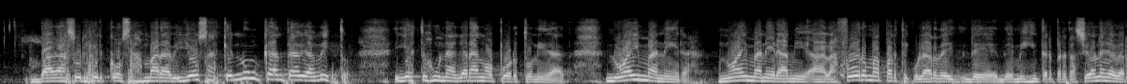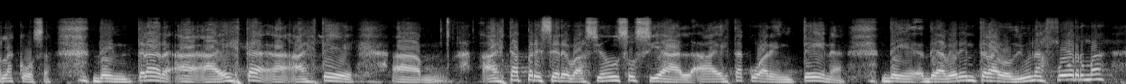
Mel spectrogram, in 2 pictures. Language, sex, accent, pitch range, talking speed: Spanish, male, Venezuelan, 120-170 Hz, 160 wpm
